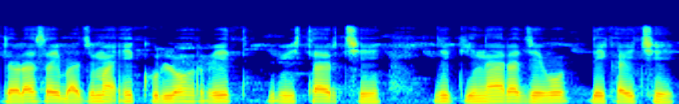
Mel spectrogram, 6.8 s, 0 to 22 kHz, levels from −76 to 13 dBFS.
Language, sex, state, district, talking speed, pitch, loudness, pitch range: Gujarati, male, Gujarat, Valsad, 105 wpm, 115 Hz, -15 LUFS, 110-120 Hz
